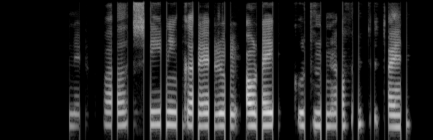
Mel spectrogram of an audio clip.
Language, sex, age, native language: Icelandic, female, 13, Icelandic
